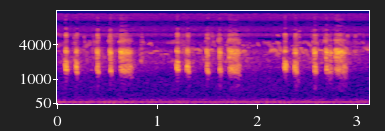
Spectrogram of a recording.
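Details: Singing Red-legged Partridge giving repeated chattering phrases of short harsh notes that build into a longer rasping syllable, three phrases in quick succession.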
